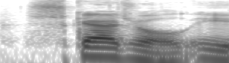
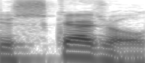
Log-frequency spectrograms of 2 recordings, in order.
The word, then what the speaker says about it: schedule: 동의어는 set up, arrange, schedule이 있습니다. set up, arrange, schedule 시작. set up, arrange, schedule입니다. 스케줄은 미국 발음일 때 schedule, 영국 발음일 때 schedule로 발음이 됩니다.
